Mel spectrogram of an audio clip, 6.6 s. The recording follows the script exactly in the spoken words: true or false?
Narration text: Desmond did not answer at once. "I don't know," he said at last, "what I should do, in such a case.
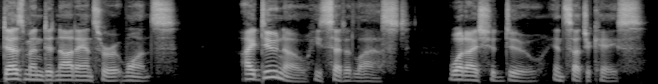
false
